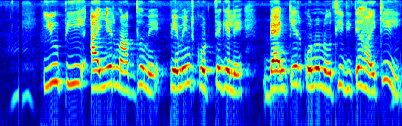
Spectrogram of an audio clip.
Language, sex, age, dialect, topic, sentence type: Bengali, female, 41-45, Rajbangshi, banking, question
